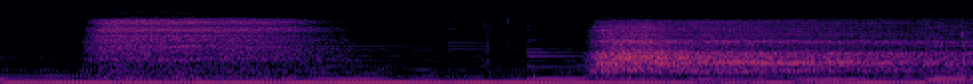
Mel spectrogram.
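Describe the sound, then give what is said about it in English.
Deep dragon-breath exercise, breathing in and out: two long, airy breaths, the second slightly louder, flow over a steady low hum that continues underneath throughout. “Let them settle down into the grass and breathe like a dragon, in and out.”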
